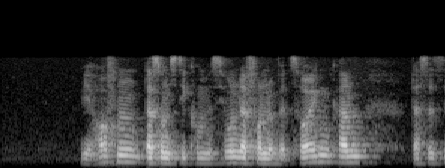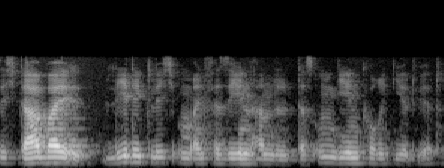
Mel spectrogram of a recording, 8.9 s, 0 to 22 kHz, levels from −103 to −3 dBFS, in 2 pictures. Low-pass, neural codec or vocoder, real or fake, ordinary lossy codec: 5.4 kHz; none; real; none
